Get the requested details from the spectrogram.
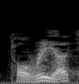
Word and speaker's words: Tawriya: And then the article went on and it said, there is something else, and I'll pronounce it Tawriya, T-A-W-R-I-Y-A.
